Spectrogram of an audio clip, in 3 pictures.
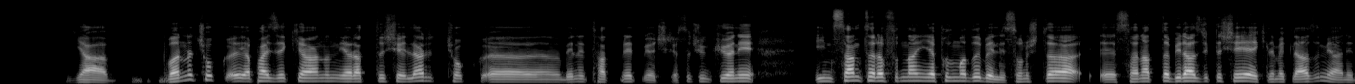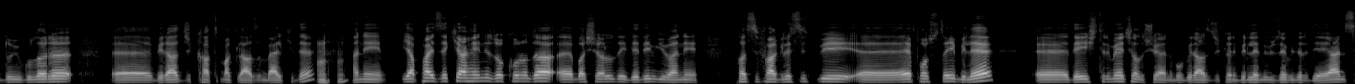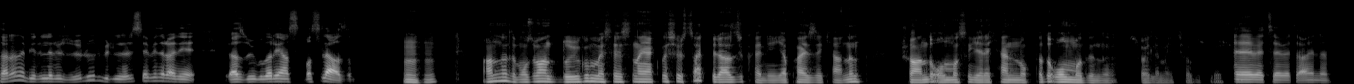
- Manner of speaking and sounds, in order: tapping; "üzülür" said as "üzülülür"; unintelligible speech
- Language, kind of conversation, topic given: Turkish, podcast, Yapay zekâ, hayat kararlarında ne kadar güvenilir olabilir?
